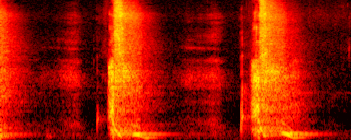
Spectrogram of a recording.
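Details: Adult man with a head cold over three days, congested and runny nose, sore throat: two forceful sneezes, each preceded by a quick indrawn breath.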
